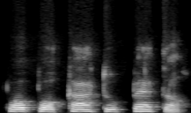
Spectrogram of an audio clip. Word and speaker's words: Popocatépetl: And to top it all off, I can't say the name of this mountain, Mount Popocatépetl, I hope you know how to say it, is smoking. Mount what? Popocatépetl. Nicole pronounced it slowly.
